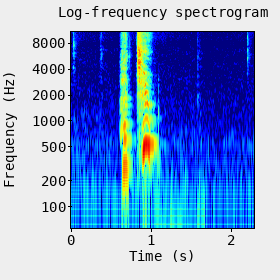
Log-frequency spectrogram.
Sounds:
Sneeze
